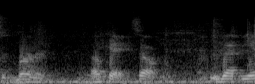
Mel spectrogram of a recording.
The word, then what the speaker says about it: Bernard: Please pronounce it Bernard.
